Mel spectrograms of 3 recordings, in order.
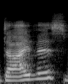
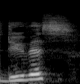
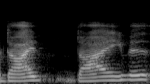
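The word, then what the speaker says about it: Duyvis: I pronounced it Divis, but it's a U because I'm stupid. But so I think it's Duvis or Divis. Maybe it is Divis because D-U-Y.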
